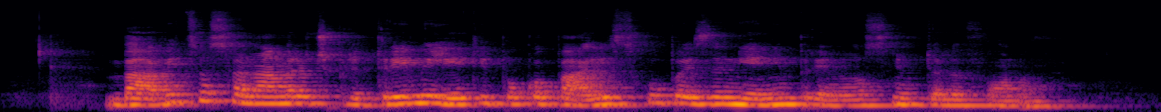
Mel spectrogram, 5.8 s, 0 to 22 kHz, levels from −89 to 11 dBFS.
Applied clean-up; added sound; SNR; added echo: none; none; none; reverberation time 0.7 s.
